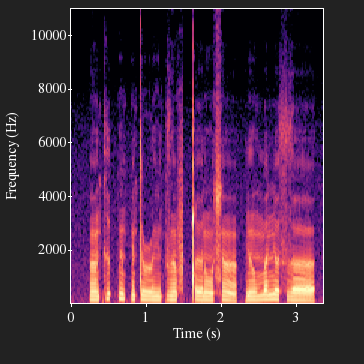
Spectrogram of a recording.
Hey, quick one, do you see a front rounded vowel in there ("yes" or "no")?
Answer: yes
